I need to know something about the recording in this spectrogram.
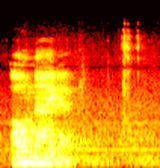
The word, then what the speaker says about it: Oneida: How do we pronounce it? Oneida.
